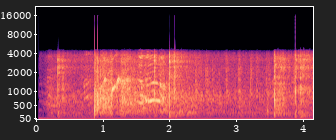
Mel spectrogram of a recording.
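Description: Roman candles firing, a string of sharp pops about a second apart, with a voice calling out over them about a second in.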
